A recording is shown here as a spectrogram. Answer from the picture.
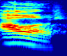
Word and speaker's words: hour: Is it hour or hour? I think you all know it. It is hour. We use only hour, but we cannot pronounce H. That's why H here silent, and that's why we have to use here N.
